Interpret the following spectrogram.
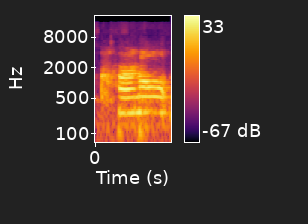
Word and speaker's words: Colonel: It's Colonel McCormick. That's a weird way to spell Colonel, I know, but that's how we spell it.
